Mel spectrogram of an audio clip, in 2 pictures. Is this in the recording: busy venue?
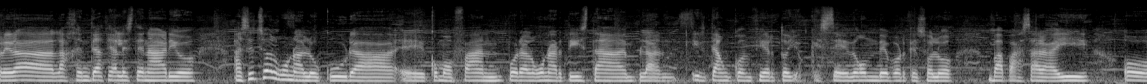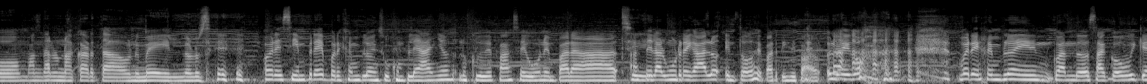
yes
